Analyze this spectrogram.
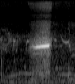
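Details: Grey francolin, known locally as white teetar: one loud, clear whistled note that rises slightly in pitch and lasts about a quarter second, with faint softer notes around it.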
